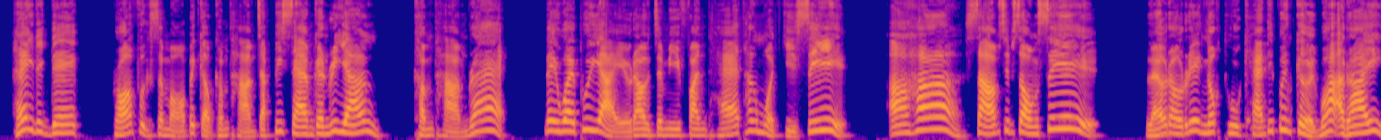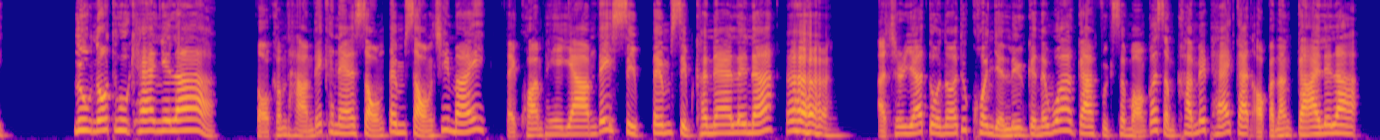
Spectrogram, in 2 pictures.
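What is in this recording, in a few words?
Thai, male; thai voice over talent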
